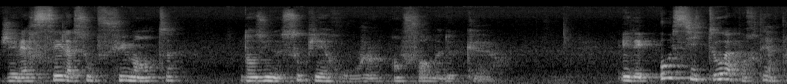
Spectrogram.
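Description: A low-pitched woman in her fifties, reading as a volunteer amateur, delivers a novel theatrically with measured and expressive phrasing. She was filmed indoors by a faraway camera in a small library corner, and the room sounds very echoey with faint background noise.

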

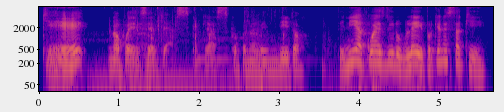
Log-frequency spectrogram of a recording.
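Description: Animated streamer man, lively pitch. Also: moderate pace, faint music behind. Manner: animated and talkative, full of rhetorical questions. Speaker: gaming streamer. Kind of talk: live gameplay chat with a rant to viewers.

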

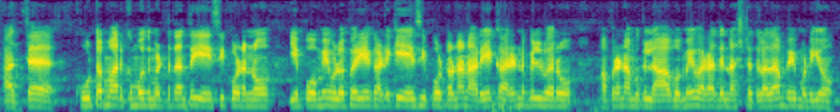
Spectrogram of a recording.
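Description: Mid-pitched voice, flat delivery, Tirunelveli accent, earnest and patient, faint hiss behind. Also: fast. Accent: Tirunelveli Tamil. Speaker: comedy sketch performer. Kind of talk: scripted comedy sketch acting.

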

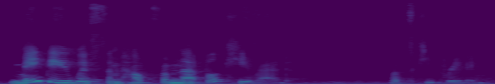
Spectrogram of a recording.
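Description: Expressive and measured, a woman in her thirties reads a picture book aloud in a small room, her slightly mellow voice on the high side. Acting as a teacher, she uses simple, instructive phrasing for young children, explaining plainly and asking them questions; a little hiss or hum is audible.

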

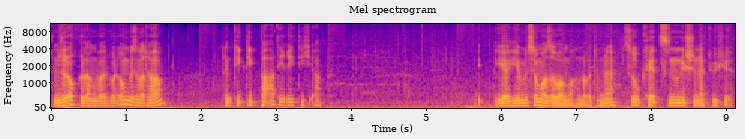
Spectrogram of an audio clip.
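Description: A man's voice: on the low side, rapid-fire, vocal fry, hardly any pauses, a little mellow, soft background music. A man doing casual commentary as he plays a video game. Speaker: let's player.

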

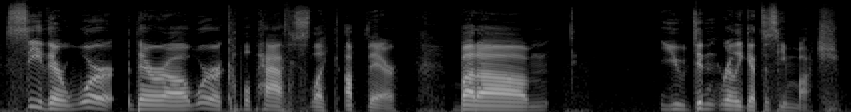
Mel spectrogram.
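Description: A man's voice: mid-range voice, slow, fairly bright tone, clean tone, dry recording, rough recording. A young man running a tabletop game as game master, talking in a loose, slangy way with lots of fillers.

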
